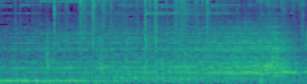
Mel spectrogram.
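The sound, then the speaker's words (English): Coins clatter and scatter across a hard floor as money changers' tables are overturned, a burst of bright metallic clinks and scattered taps that rattle on for a few seconds, with no voices. “He overturned the tables of the money changers. Scattered their coins.”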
